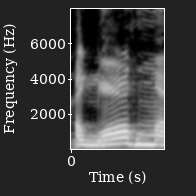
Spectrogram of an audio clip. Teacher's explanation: اللہم میں اللہ کے لام کو پر پڑھا جائے گا، جبکہ کھڑی زبر کی مقدار کو پورا کریں گی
